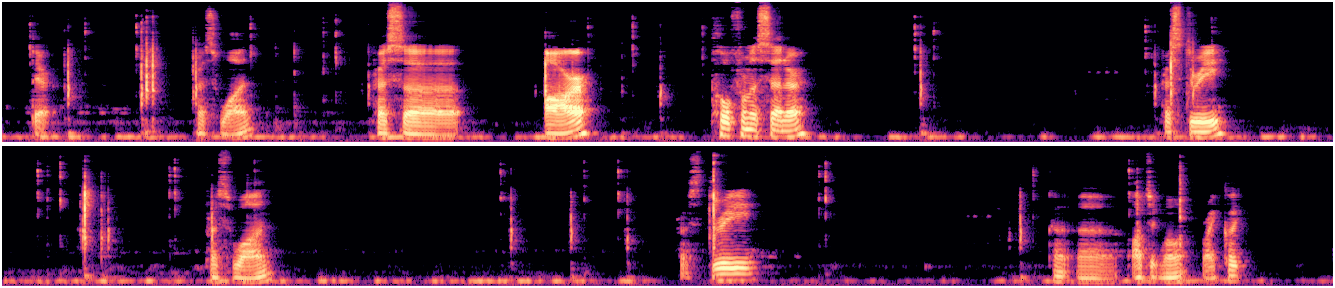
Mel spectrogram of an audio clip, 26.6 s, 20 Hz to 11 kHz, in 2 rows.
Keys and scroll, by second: 1.3 w, 5.3 r, 11.6 3, 14.0 1, 20.2 3.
